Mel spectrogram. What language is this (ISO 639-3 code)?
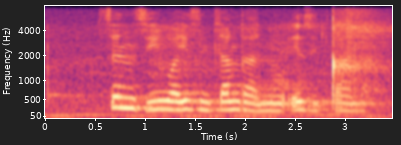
zul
